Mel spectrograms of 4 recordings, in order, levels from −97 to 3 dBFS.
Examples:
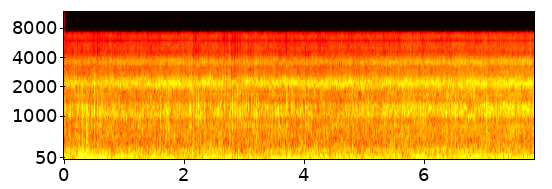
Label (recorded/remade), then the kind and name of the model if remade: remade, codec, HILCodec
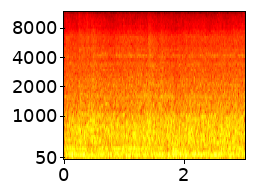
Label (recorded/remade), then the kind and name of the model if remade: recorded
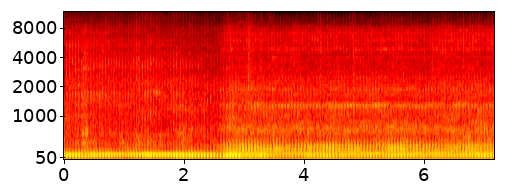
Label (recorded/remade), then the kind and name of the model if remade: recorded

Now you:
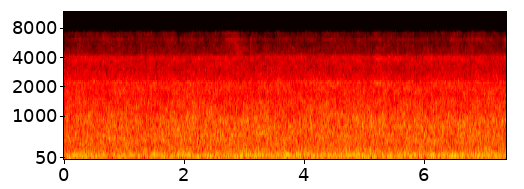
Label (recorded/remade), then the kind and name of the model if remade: remade, codec, HILCodec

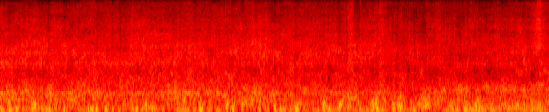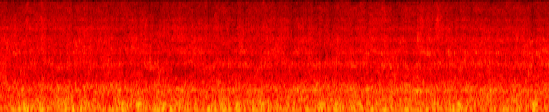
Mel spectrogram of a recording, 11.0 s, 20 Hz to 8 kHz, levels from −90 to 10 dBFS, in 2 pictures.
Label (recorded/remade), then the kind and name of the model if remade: remade, codec, HILCodec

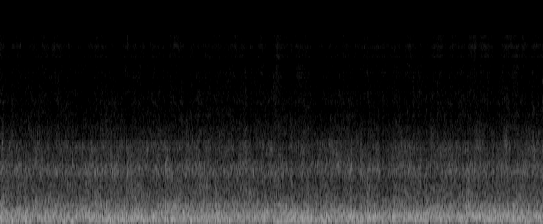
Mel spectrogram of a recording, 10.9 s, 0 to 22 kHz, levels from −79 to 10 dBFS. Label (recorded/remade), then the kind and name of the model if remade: remade, codec, HILCodec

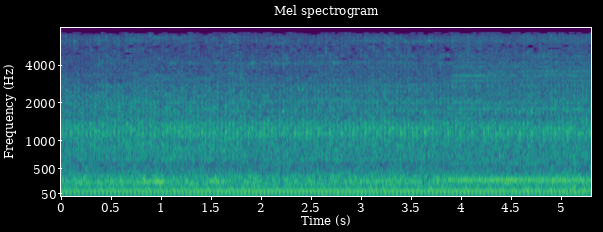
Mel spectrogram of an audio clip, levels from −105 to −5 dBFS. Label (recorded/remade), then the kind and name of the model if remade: recorded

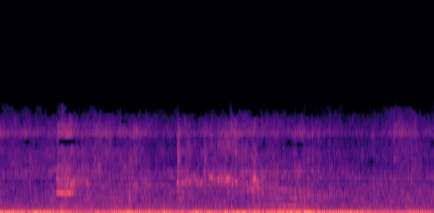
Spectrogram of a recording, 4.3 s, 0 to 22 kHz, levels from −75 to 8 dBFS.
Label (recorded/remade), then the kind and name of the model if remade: remade, codec, HILCodec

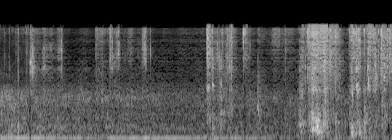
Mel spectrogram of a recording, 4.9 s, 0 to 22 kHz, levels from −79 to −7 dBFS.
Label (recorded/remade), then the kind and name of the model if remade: remade, codec, HILCodec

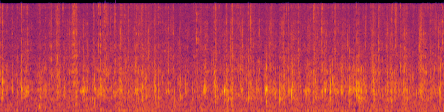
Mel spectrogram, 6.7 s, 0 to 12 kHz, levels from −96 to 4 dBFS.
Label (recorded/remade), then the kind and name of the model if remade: recorded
